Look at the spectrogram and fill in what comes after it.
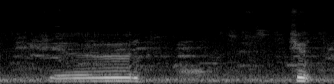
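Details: Domestic cats, a Persian and a Siamese, waiting for food: one level, tonal meow about a second long, then quiet room noise and a short, sharp, higher sound near the end.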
